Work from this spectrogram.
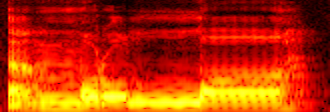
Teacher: شوف لما قلت لكم إذا جاء مثلا حروف المستعلاة خص ضغط انقض قبل اسم الجلالة الله تكون مفتوحة ومضمومة نفخمها، والراء ترقق وتفخم أحيانا. الآن الراء راح أنطقها مفخمة وأنطق اللام من اسم الجلالة الله مفخم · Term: الراء مفخمة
